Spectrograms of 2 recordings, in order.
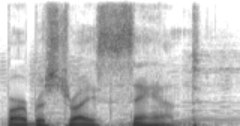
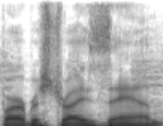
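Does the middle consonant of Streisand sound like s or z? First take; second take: s; z. First: The middle of Streisand has an s sound. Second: The middle of Streisand has a z sound. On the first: The speaker calls it right. "it's [name]" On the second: The speaker calls it wrong. "no longer is it [name]"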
